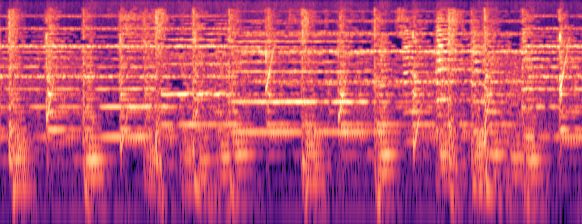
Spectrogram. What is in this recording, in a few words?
funky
